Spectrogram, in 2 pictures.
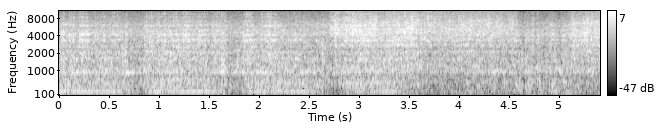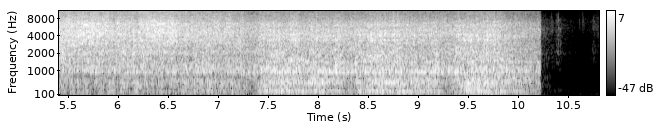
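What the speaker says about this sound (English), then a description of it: "put it in my table sander and sand it nice and straight" A table sander smooths and straightens a custom sheet metal hood molding, giving a loud, steady motor whine with grinding texture that pauses briefly midway, resumes, then cuts off near the end.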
